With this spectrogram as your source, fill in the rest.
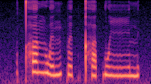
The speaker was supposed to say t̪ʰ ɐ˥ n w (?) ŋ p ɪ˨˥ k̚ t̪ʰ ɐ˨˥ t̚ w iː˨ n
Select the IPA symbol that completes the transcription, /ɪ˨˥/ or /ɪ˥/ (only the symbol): ɪ˨˥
